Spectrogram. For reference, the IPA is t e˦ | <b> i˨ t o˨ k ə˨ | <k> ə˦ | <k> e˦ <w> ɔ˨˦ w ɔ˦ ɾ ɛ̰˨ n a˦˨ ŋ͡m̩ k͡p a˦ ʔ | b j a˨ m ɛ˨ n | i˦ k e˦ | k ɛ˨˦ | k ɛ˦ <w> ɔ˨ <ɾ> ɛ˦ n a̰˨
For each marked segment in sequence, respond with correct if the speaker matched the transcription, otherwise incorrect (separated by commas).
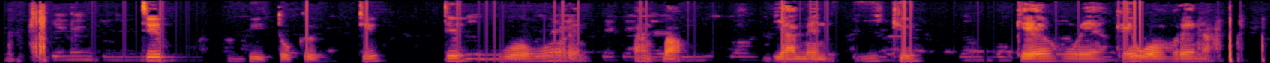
correct, incorrect, incorrect, correct, correct, correct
